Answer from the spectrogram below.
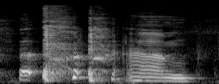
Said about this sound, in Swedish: Trots den där lilla hostan, jag mår fantastiskt.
